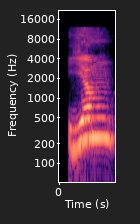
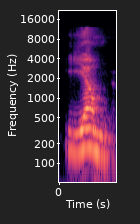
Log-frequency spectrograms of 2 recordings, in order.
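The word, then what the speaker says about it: यं: heart चक्र colour green एम हा त्याचा उच्चारण आहे आणि झालं का नीलम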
